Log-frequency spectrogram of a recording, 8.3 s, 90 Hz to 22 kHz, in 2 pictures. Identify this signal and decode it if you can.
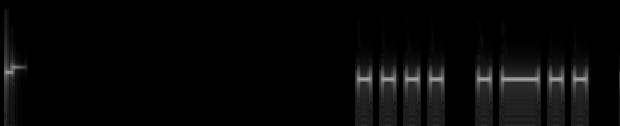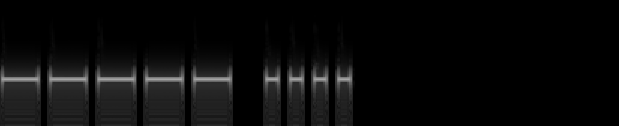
Morse code, heard as a keyed tone, about 15 wpm, 700 Hz. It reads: HL0H
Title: DXCC-100 Call Signs - 4 Characters - 15wpm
